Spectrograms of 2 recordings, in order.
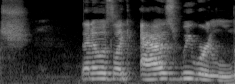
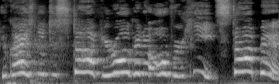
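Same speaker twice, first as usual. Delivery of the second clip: very high, shrill, loud shout; 8 dB louder than usual. Retelling how a parade coordinator yelled at a marching band, imitating someone shouting. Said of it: "shouting like".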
